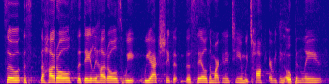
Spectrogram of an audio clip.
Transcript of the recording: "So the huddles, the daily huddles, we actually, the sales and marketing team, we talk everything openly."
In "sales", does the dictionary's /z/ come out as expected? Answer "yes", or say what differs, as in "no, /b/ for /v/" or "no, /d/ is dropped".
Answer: yes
